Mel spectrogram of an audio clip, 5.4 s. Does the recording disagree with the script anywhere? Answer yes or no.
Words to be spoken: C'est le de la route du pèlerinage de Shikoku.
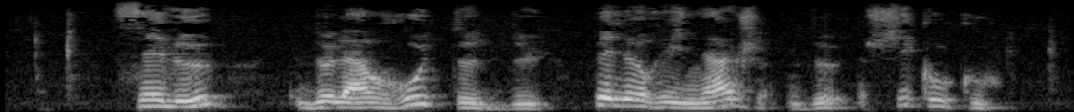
no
